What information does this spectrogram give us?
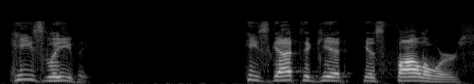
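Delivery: ordinary talk, nothing marked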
